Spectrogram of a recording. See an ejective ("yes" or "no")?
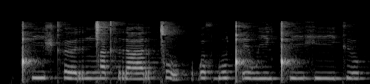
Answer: yes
